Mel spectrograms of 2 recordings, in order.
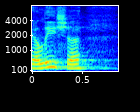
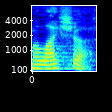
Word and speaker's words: Elisha: Some people have taken the second pronunciation of Elisha and say Elisha, and I tried that, but I've my whole life called him Elisha, so I will try to be clear as we delve into this scripture.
